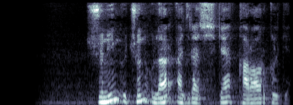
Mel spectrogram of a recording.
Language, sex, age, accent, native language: Uzbek, male, 25-34, Toshkent shahri, Uzbek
